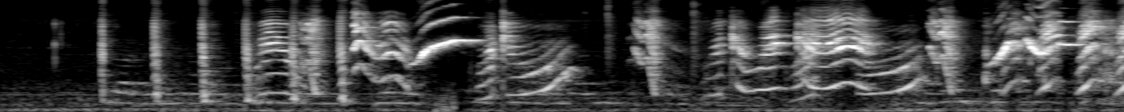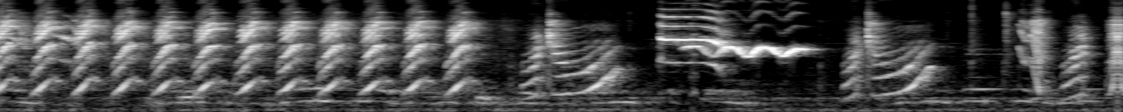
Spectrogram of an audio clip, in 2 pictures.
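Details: A talking ringneck parrot speaks in squawky, nasal, speech-like phrases, then a quick string of repeated syllables, broken by shrill squeaks near the end.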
